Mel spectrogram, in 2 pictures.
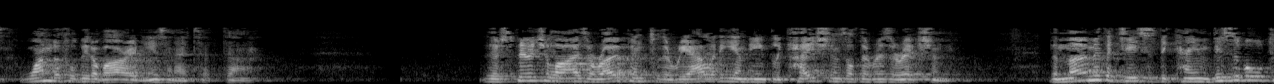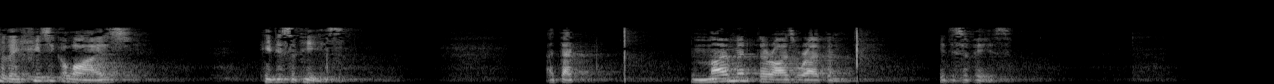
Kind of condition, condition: setting, large echoing room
